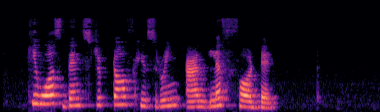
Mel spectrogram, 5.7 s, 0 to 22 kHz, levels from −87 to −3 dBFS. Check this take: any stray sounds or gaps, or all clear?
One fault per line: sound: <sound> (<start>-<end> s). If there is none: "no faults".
no faults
